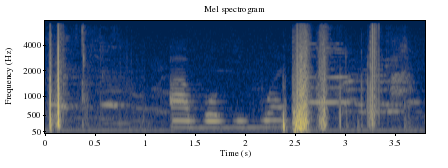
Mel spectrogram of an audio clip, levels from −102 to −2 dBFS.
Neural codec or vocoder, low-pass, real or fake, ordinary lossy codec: none; 7.2 kHz; real; MP3, 64 kbps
